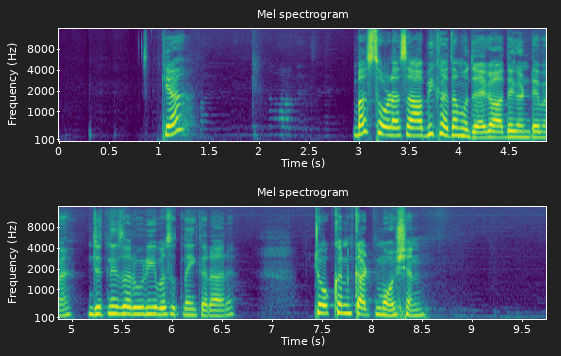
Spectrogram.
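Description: A young woman speaks with animation into a clip-on microphone.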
